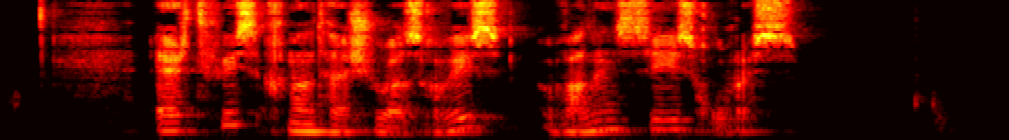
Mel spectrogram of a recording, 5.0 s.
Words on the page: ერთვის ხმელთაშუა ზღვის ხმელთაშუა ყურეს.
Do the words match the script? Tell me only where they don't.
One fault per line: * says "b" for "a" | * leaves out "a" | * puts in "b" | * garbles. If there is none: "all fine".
* says "ვალენსიის" for "ხმელთაშუა"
